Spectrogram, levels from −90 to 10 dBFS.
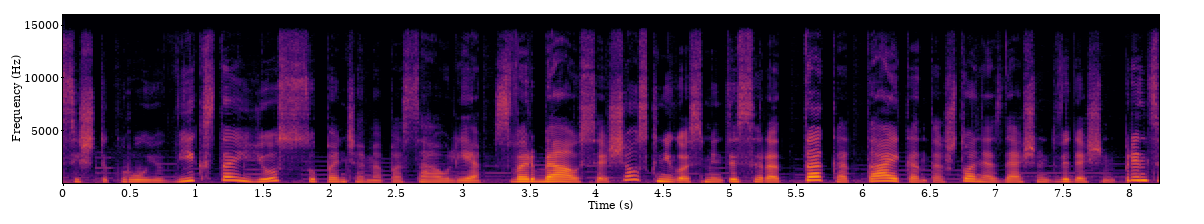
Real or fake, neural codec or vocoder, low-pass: real; none; 14.4 kHz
